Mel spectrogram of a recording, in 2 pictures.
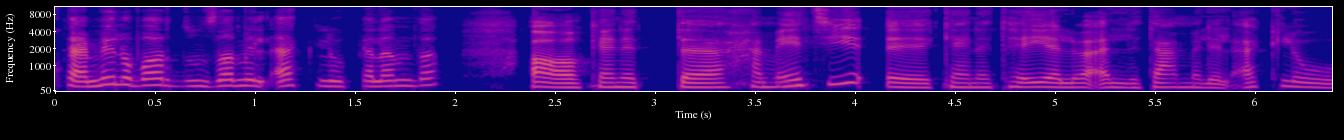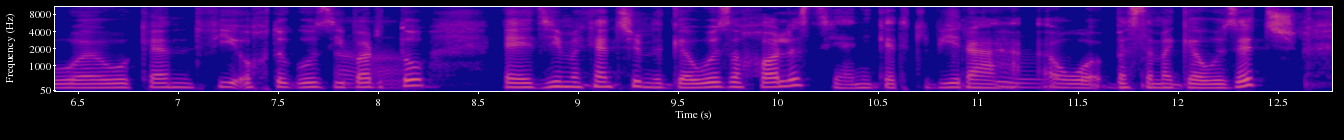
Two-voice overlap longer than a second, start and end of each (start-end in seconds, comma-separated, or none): none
